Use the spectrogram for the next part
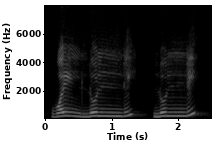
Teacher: लाम से मुदगम कर देंगे तनवीन को, और नून पढ़ा ही नहीं जाएगा क्योंकि ये है इदगाम कामिल बगैर गुन्ना।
